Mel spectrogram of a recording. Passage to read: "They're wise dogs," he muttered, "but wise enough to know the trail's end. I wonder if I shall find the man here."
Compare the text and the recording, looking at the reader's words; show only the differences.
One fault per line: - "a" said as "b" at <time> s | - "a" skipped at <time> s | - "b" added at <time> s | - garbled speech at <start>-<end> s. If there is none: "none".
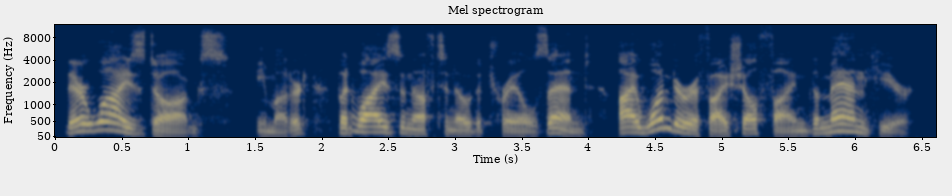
none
